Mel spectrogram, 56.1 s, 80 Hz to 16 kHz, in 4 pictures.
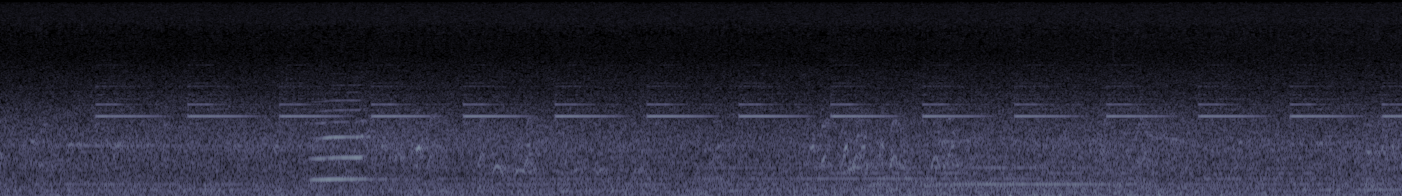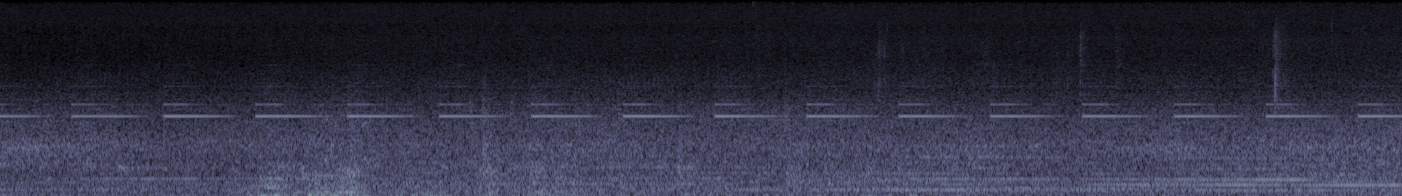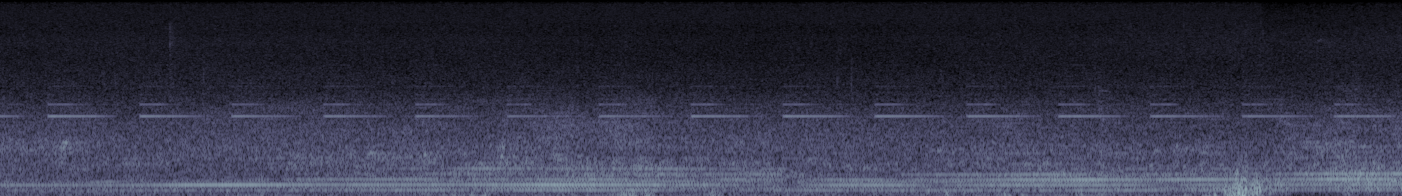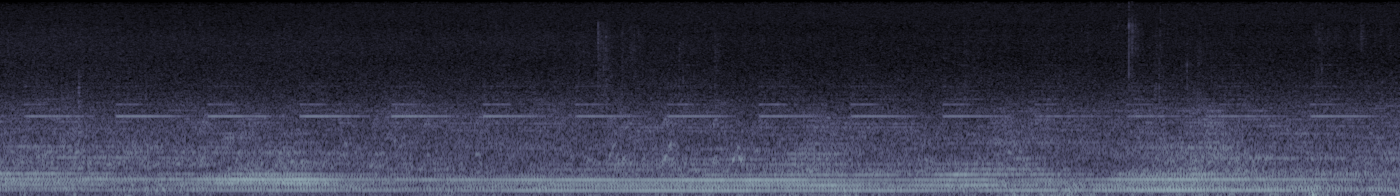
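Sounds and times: level-crossing warning bell ringing: 0.0 - 56.0
low wavering hum: 5.9 - 56.0.

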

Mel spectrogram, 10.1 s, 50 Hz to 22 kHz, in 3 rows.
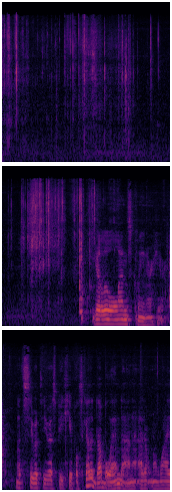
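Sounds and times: paper packaging crinkling: 0.0 - 5.7.

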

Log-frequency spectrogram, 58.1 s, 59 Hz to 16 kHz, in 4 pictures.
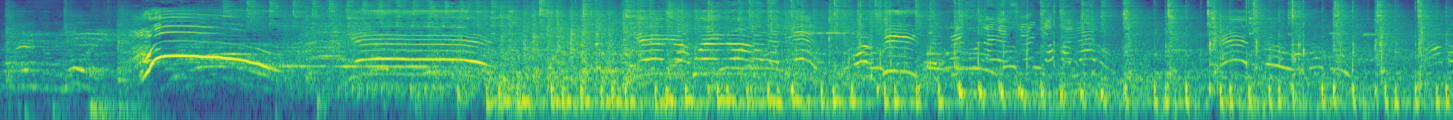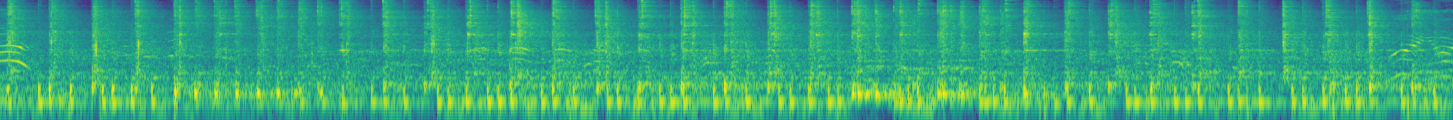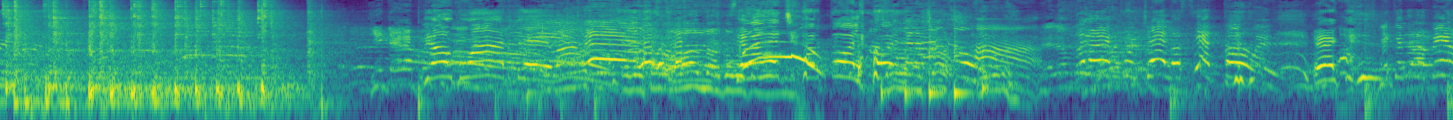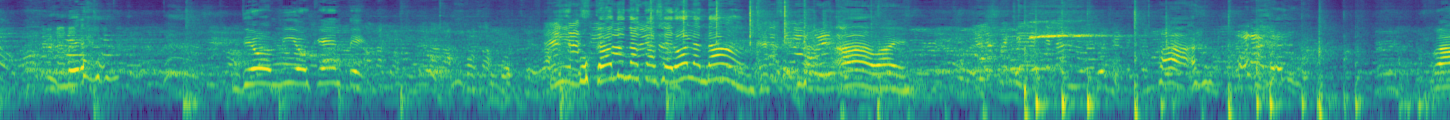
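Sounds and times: crowd whooping and cheering: 1.0 - 5.2, 5.8 - 11.0, 34.1 - 39.5
pots and bucket drummed with sticks: 2.9 - 32.3, 37.8 - 39.4, 53.8 - 58.0.

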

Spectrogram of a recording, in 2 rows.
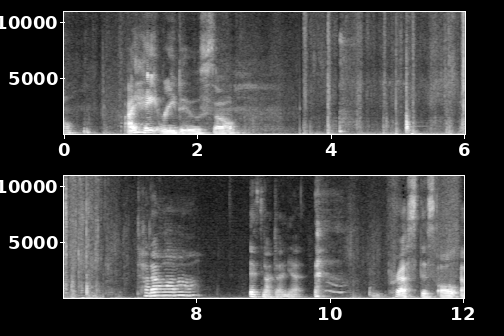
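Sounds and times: cotton fabric rustling: 0.0 - 7.2, 10.2 - 12.0.

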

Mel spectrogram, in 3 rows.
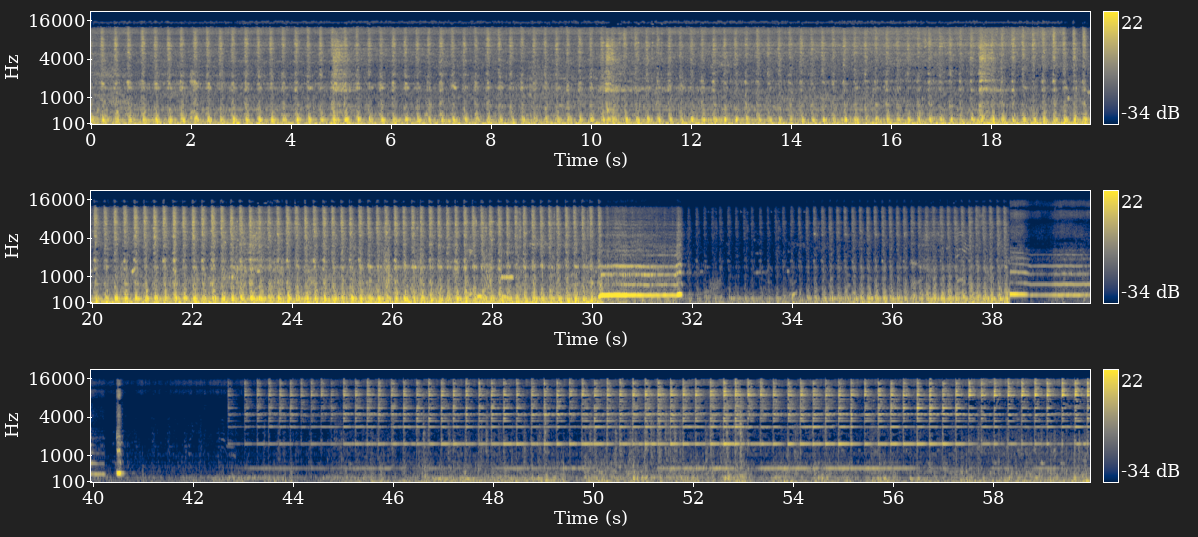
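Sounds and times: steam locomotive running: 0.0 - 59.9
steam whistle: 30.1 - 32.0, 38.4 - 40.8.

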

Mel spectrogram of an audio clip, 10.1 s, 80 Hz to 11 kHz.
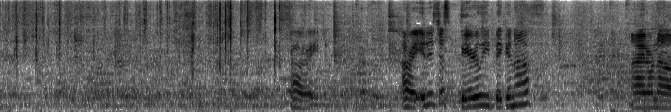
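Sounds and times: banknote rustling and clicks: 0.0 - 4.4.

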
